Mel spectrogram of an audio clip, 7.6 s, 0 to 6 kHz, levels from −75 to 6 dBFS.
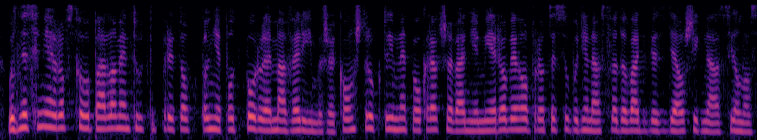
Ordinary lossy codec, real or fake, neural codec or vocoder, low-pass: none; fake; codec, 16 kHz in and 24 kHz out, 0.8 kbps, FocalCodec, streaming, 65536 codes; 5.4 kHz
